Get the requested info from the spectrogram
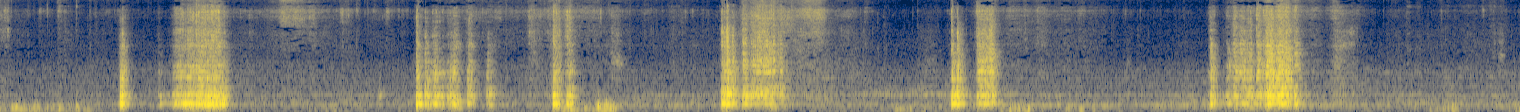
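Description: Boots crunching through fresh snow as someone walks, one crunch about every two seconds.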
